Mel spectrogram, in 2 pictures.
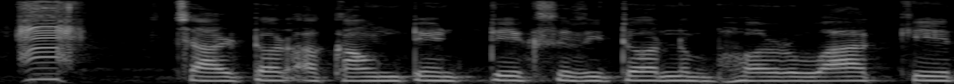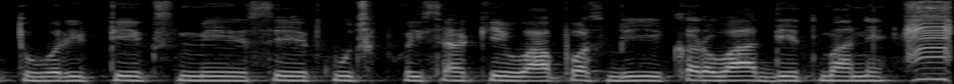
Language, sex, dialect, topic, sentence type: Bhojpuri, male, Northern, banking, statement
